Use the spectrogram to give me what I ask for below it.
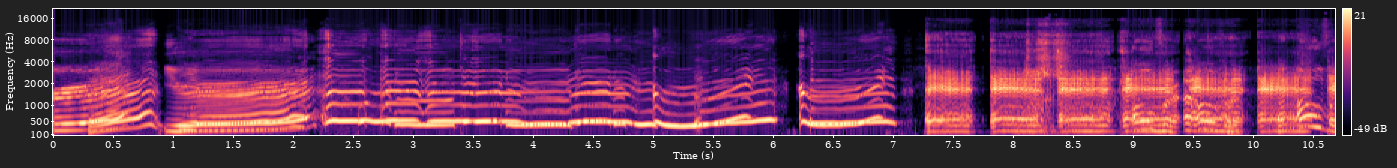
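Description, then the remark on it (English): A voice imitates the repeating car alarm of an '02 Nova cycling through its patterns: loud wailing rises and falls, warbling steady tones, then a harsher stretch of rapid repeated honks and chirps. “Why the fuck do you have the repeating car alarm on a 02 Nova, my nigga?”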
